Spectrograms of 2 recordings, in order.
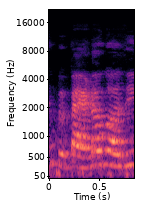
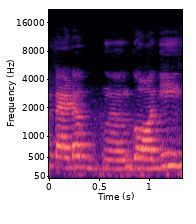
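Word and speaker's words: pedagogy: को मैंने देखा है, ऐसे आपने पेडागॉगी भी कई सारे लोग कहते हैं, फिर अपने आप कहीं पे भी आप सर्च करें अकॉर्डिंग टू मी, तो आप सब फ्रेश प्रोनाउंसिएशन जो होगा वो पेडागॉजी ही होगा।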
